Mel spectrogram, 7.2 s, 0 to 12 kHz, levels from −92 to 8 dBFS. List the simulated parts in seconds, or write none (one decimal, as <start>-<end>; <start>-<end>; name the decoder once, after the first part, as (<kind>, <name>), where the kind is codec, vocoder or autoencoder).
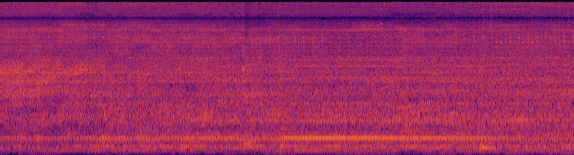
0.0-3.5 (codec, SNAC); 4.9-5.7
